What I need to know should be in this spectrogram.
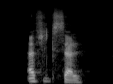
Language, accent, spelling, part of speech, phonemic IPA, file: French, France, affixal, adjective, /a.fik.sal/, LL-Q150 (fra)-affixal.wav
- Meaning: affixal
